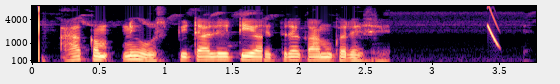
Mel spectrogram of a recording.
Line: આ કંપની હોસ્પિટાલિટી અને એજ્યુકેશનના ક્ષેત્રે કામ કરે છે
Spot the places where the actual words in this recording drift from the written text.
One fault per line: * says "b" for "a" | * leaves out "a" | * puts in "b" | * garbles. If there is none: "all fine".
* leaves out "અને એજ્યુકેશનના"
